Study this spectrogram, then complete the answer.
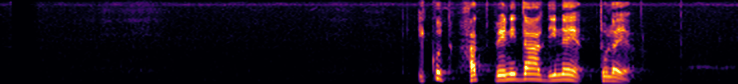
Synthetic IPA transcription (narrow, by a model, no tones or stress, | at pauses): ikut̪hat̪ʋenid̪aːd̪inəjət̪uləjə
